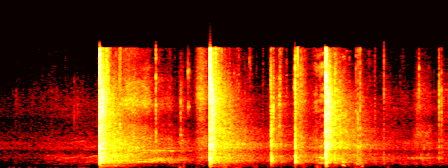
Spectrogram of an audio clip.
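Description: A guitar is smashed hard against a stage floor with loud cracks.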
